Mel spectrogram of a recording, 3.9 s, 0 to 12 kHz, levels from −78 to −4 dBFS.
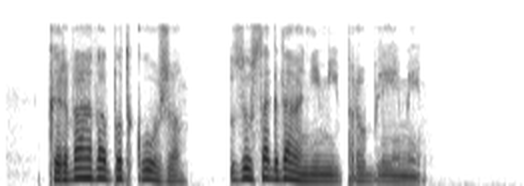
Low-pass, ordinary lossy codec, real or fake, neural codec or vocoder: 7.2 kHz; MP3, 96 kbps; fake; codec, 16 kHz, 6 kbps, DAC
